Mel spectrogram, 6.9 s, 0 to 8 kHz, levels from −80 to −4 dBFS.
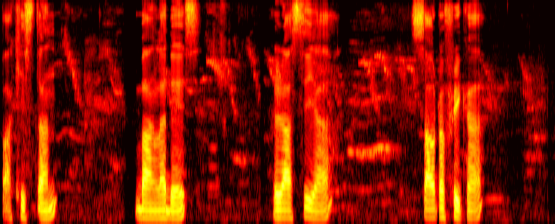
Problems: constant background noise, background conversations at intervals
